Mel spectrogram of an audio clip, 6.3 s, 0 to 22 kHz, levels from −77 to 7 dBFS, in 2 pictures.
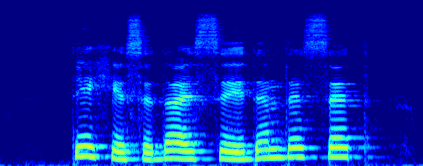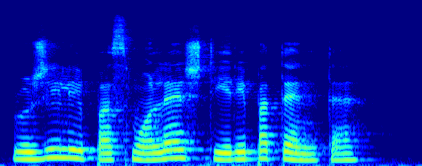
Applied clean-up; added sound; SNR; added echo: none; none; none; none.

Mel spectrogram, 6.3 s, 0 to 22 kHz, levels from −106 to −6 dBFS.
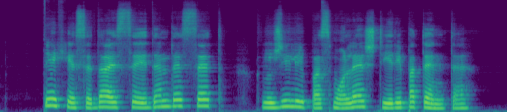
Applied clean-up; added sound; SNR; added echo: neural mask model DeepFilterNet 3.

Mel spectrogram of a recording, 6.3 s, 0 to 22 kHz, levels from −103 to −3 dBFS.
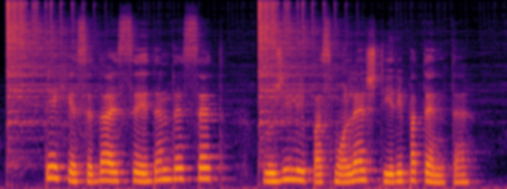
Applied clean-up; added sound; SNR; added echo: none; Hi-hat; 12 dB; none.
